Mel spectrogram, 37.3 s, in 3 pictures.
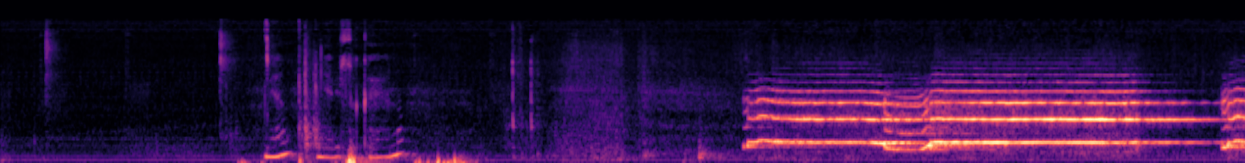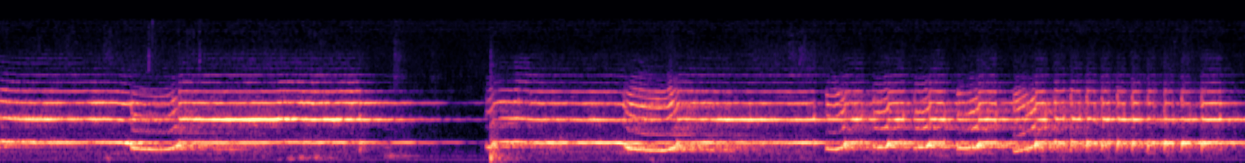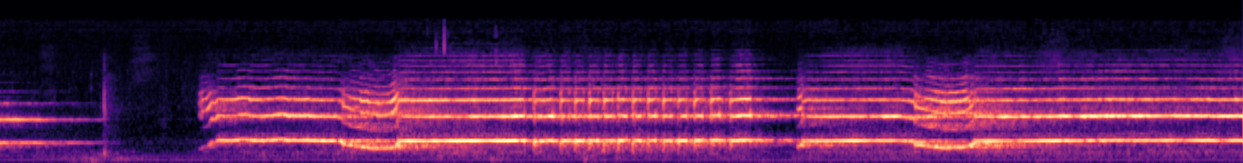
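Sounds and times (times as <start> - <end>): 
speech: 3.2 - 4.2
shofar ram's horn being blown: 7.4 - 26.1, 26.9 - 37.3.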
